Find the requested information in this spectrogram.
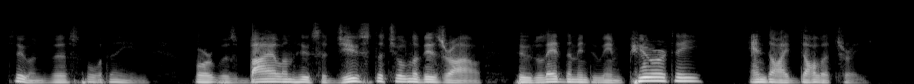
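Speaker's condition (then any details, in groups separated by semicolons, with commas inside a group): No condition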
